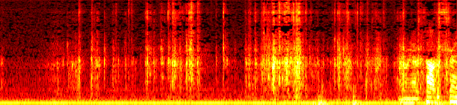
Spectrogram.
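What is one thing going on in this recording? Foil packaging crinkles and rustles in hands.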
